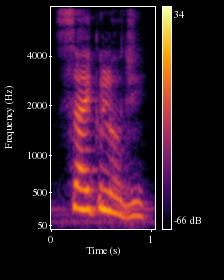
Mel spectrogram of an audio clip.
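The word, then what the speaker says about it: psychology: देखिए यहां पर जो पहला हरफ प है ना तो हम क्या पढ़ते हैं साइकोलॉजी पी की आवाज नहीं आ रही यहां पर पढ़ रहे साइकोलॉजी यानी नफ्स यहां पर राइट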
